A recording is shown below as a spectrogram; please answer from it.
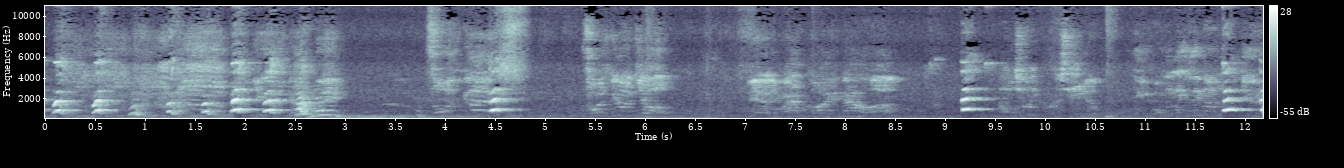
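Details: Male Siberian Husky, noisy because a female is in heat, giving a rapid series of whiny, yipping vocalizations with clear harmonics, bursts through the first three seconds, then scattered cries, with a person speaking briefly.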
